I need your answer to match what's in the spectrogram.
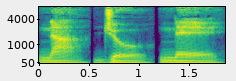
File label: "najone", concat syllables; Affixing experiment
